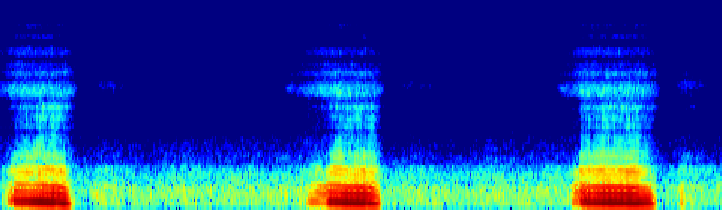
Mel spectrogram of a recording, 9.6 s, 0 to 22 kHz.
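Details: Loud, low, rattling snores on each in-breath, about 16 a minute, with quiet breathing between them; snoring ASMR recording.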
